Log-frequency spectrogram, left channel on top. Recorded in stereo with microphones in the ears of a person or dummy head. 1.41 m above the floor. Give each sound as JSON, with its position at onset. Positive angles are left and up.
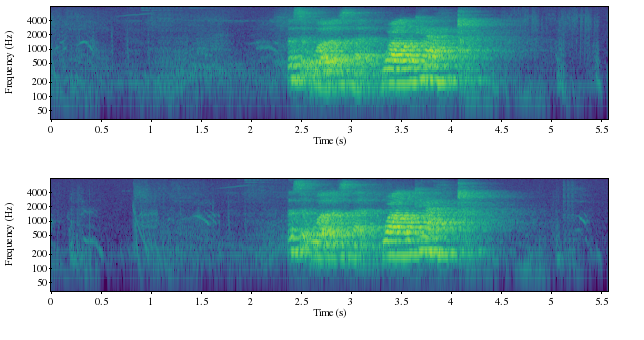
{"t": 2.4, "sound": "a woman speaking", "side_deg": 5, "distance_m": 1.0}
{"t": 4.1, "sound": "a pop", "side_deg": 15, "distance_m": 1.7}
